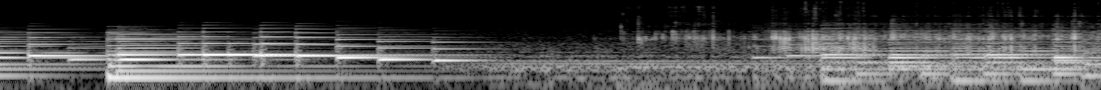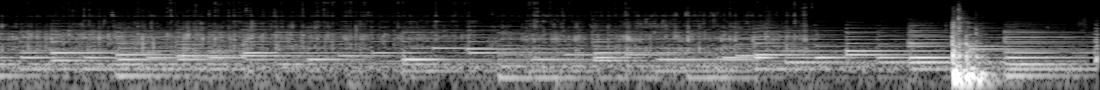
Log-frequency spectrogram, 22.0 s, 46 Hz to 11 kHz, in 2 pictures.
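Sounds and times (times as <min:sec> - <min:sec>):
background music melody: 0:00.0 - 0:05.4, 0:07.4 - 0:22.0
water pouring into a glass mug: 0:06.2 - 0:19.2.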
